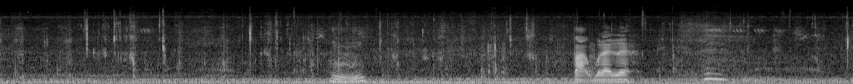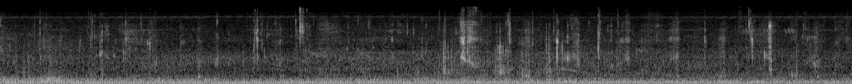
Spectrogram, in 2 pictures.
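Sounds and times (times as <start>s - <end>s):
people chewing with wet smacking: 0.0s - 17.0s
steady low hum: 0.0s - 17.0s.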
